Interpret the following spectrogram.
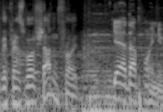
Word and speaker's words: Schadenfreude: The Schadenfreude. Yeah. Is that how you pronounce it? Yeah. You know, Schadenfreude. Yeah. Schadenfreude. Yeah. You gotta try and make it sound. The whole German twang.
